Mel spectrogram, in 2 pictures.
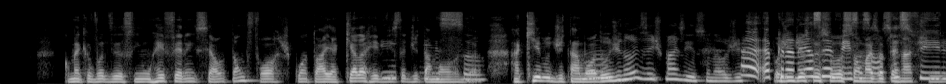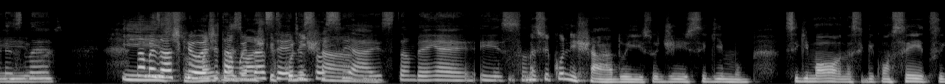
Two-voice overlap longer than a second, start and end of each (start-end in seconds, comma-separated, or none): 7.4-10.0, 10.8-13.3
